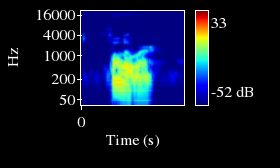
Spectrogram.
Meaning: 1. One who follows, comes after another 2. Something that comes after another thing 3. One who is a part of master's physical group, such as a servant or retainer
- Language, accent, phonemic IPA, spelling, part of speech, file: English, Southern England, /ˈfɒləʊə(ɹ)/, follower, noun, LL-Q1860 (eng)-follower.wav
